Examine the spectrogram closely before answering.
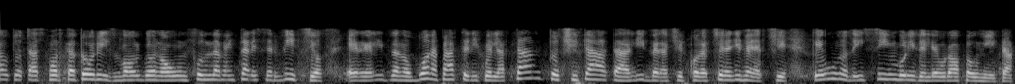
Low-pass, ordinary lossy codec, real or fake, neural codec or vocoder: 5.4 kHz; none; fake; codec, 16 kHz, 2 kbps, FreqCodec, smaller model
